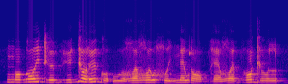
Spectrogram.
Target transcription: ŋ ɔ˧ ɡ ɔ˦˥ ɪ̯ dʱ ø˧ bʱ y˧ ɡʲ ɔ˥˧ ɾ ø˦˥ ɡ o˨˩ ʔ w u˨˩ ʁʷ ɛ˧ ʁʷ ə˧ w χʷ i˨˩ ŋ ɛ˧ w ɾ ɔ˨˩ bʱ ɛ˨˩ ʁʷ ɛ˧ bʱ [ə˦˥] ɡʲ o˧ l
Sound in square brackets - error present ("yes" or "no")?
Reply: yes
